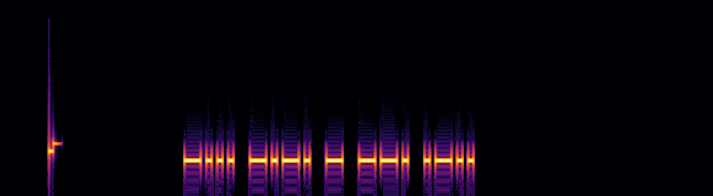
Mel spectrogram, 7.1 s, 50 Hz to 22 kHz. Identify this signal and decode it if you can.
Morse code, heard as a keyed tone, about 23 wpm, 700 Hz. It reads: BCTGL
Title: Code Groups - 5 Letters - 22wpm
